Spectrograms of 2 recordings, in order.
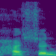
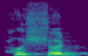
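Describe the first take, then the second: First: The first vowel is an open 'a'. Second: The first vowel is a rounded 'u'. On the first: "wa fathiha dan boleh di fathah" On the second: "Bidhammil ha'i kelawan dhammah"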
